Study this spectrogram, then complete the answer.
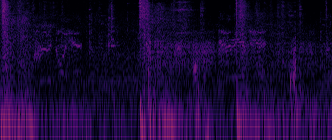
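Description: Artillery shells burst in a tank video game, two sharp booming impacts standing out above a dense, rumbling battle din with scattered mechanical noise.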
